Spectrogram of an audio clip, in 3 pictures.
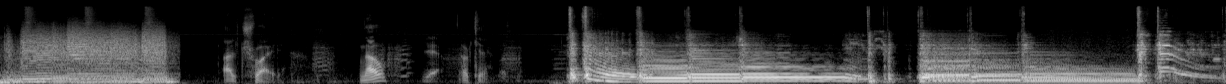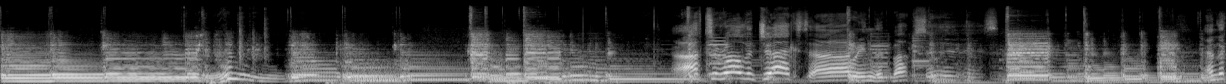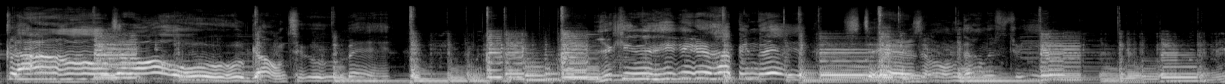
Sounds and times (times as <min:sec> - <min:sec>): Music: 0:00.0 - 0:01.8, 0:05.4 - 0:36.7.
